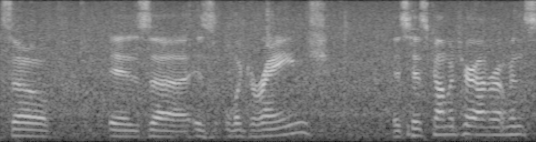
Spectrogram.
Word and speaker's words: Lagrange: And he just laughed at me and he goes, I know you're from Texas, but you have to give some sort of effort in pronouncing the French, like Lagrange.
